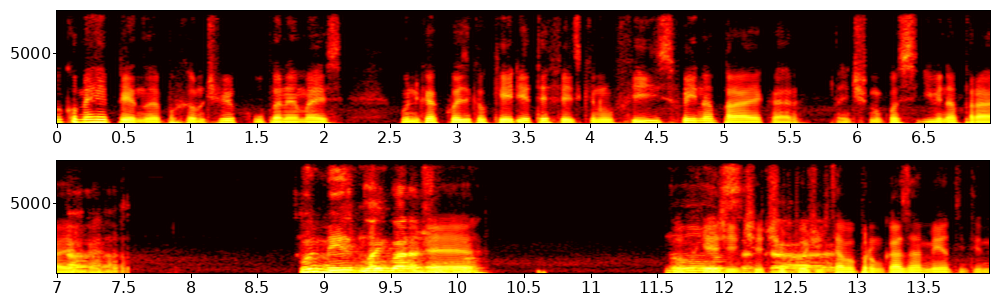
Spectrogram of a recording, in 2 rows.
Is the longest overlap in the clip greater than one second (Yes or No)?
Yes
